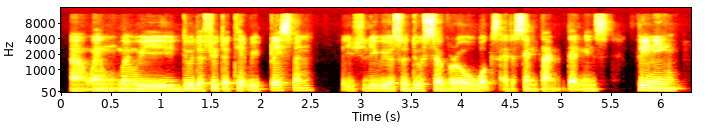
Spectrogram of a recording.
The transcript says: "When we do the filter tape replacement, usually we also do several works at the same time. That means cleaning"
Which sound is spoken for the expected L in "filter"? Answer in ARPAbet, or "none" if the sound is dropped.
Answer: none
